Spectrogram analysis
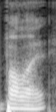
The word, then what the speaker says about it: Bulleit: of like anything right like uh I like Bulleit Bourbon bullet all that gun yeah but it's a bu LLU et I think but it's pronounced bullet and it's like for a big bottle you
